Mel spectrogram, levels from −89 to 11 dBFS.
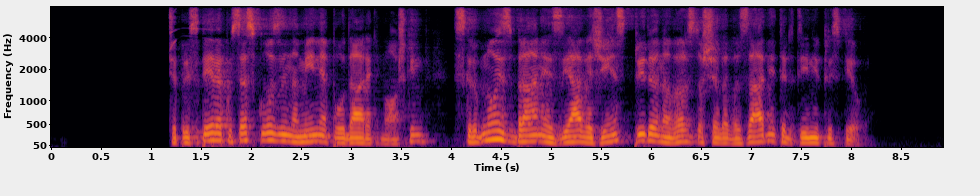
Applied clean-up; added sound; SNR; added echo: neural mask model DeepFilterNet 3.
